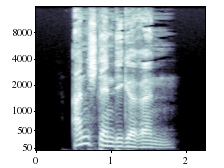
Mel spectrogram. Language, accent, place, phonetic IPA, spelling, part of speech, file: German, Germany, Berlin, [ˈanˌʃtɛndɪɡəʁən], anständigeren, adjective, De-anständigeren.ogg
- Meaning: inflection of anständig: 1. strong genitive masculine/neuter singular comparative degree 2. weak/mixed genitive/dative all-gender singular comparative degree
